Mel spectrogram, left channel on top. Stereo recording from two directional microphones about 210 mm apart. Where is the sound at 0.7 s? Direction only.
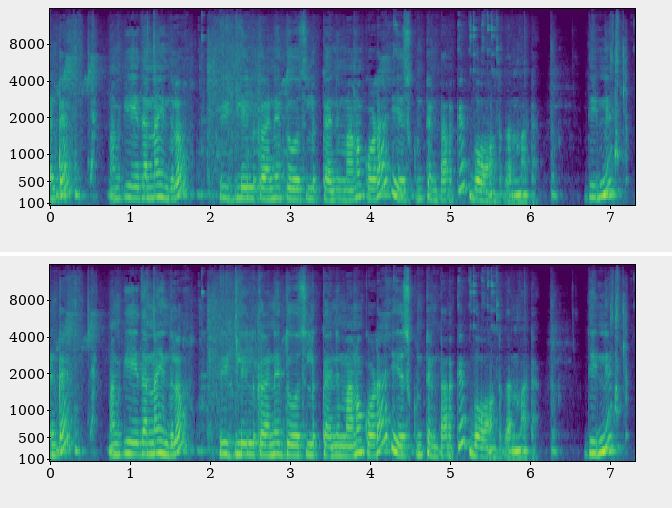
55° right (ahead or behind).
